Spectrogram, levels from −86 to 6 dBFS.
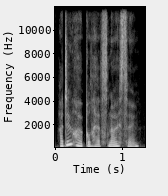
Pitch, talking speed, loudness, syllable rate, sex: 200 Hz, 310 wpm, -16 LUFS, 6.3 syllables/s, female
